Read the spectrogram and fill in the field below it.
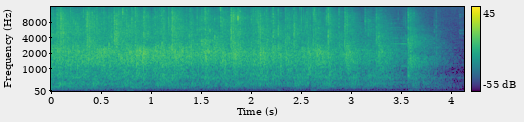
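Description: A lecture audience gives steady, dense applause at moderate distance, a continuous patter of many hands that tapers off near the end with no voices over it.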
